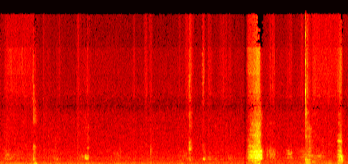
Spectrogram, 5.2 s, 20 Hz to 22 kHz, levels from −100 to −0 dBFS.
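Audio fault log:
3.65–3.69 s, short concealed packet loss: about 20 ms of the speech never reached the decoder in time, and the receiver covered the gap by extending the preceding sound for 17 ms, carrying its pitch forward where it was voiced or substituting shaped noise where it was not, before crossfading back into the real signal. The result is a brief smear or wobble lasting under 40 ms.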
